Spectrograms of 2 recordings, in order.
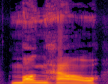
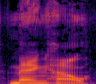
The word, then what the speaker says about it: Meng Hao: the fact but yes it should be mung Hao not mang Hao sorry about that okay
